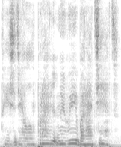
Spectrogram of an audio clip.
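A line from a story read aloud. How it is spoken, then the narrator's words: Cooing. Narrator (Russian): ворковала Энна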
